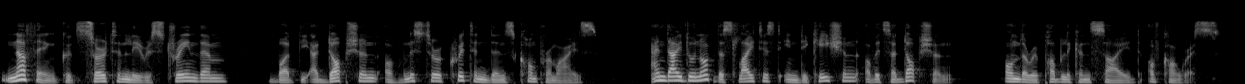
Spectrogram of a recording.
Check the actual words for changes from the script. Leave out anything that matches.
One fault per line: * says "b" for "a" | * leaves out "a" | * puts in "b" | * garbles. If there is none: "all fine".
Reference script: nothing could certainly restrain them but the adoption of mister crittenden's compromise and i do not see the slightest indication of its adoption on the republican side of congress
* leaves out "see"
